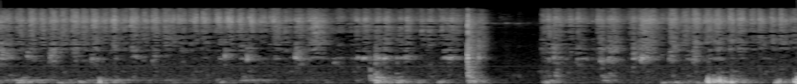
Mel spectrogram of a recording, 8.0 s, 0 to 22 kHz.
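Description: Toothbrush bristles scrubbing a laptop motherboard wet with thinner, a fast run of short brushing strokes, broken by a brief gap about five seconds in. The board is being cleaned of dirt that was making the Acer 4738 laptop shut off a few seconds after power-on.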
